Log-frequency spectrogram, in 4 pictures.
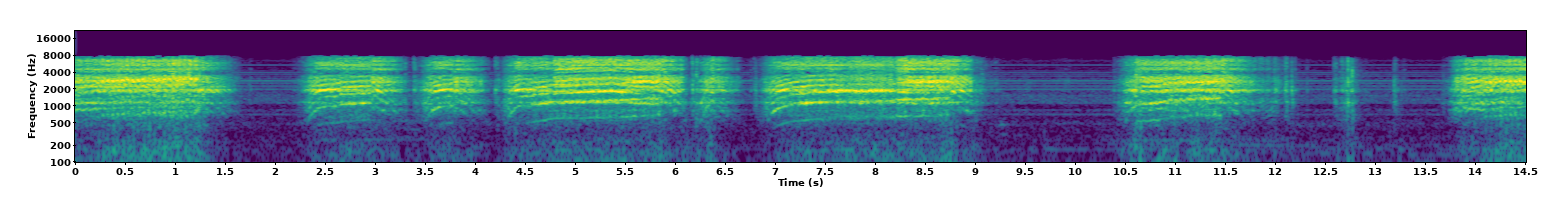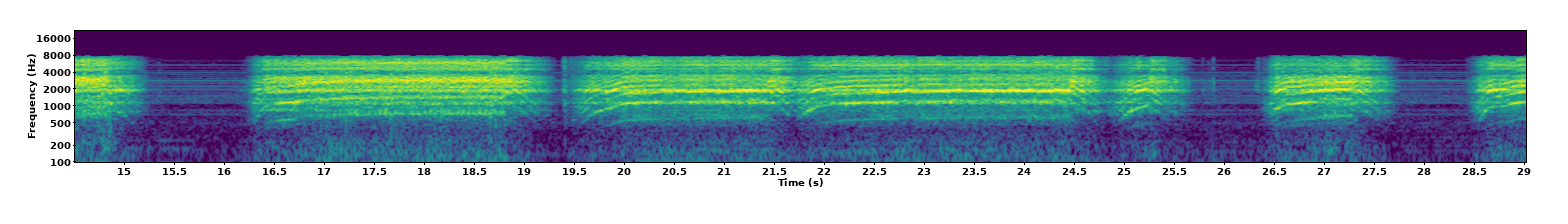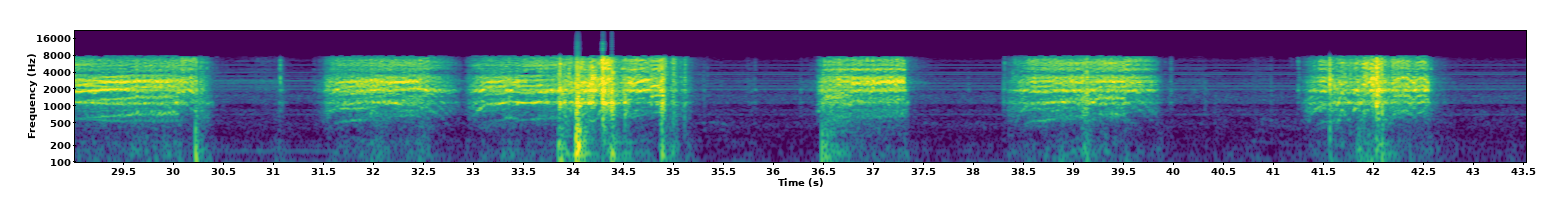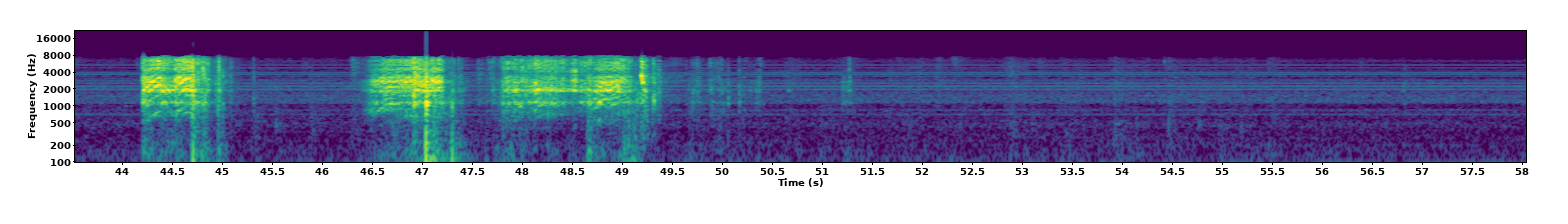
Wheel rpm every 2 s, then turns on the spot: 80, 60, 120, 90, 70, 70, 10, 70, 110, 100, 140, 150, 80, 60, 90, 50, 100, 80, 60, 80, 40, 60, 40, 50, 100, 0, 0, 0, 0.
8-10 30-32 38-40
